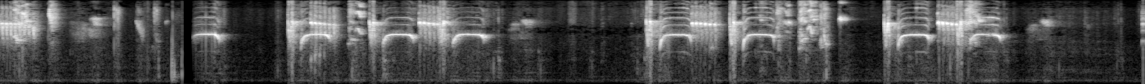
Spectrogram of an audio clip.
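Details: Prenjak kepala merah (red-headed prinia) calls for provoking territorial males. Clusters of sharp chirps with looping, upturned whistled notes come in three bursts, with silent gaps between.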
